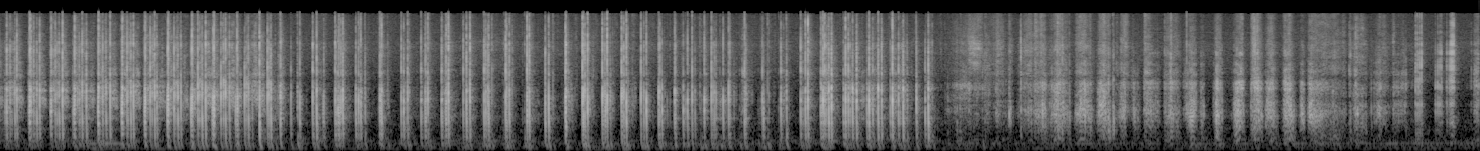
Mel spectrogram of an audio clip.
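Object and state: Clear plastic round container.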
